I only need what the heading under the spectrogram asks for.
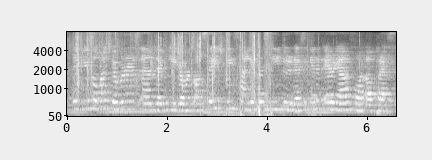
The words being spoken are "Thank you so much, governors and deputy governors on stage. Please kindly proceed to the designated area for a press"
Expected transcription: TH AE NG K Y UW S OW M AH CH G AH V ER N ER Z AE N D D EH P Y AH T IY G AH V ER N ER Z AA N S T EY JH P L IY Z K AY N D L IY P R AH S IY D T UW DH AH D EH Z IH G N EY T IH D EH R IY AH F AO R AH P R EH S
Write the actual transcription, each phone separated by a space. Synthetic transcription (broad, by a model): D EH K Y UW S OW M AH CH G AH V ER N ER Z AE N D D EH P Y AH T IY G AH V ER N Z AA N S T EY JH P L IY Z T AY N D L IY P R AH S IY D T UW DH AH D EH Z IH G N EY T IH D EH R IY AH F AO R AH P R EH S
